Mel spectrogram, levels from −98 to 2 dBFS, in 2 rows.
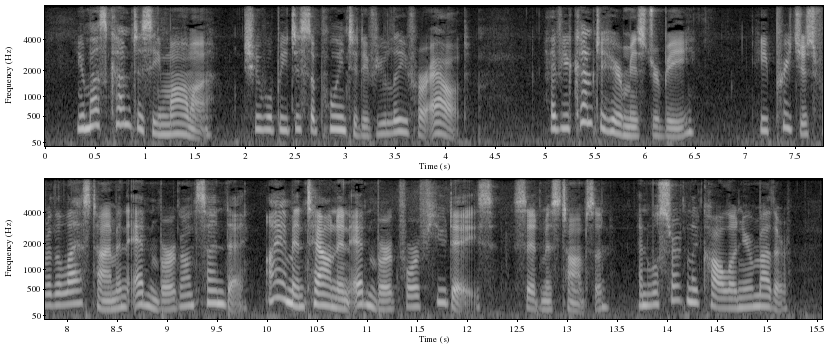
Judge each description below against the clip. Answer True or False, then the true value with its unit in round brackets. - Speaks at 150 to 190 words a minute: False (205 wpm)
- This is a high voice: True (205 Hz)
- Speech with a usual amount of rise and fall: False (6.6 semitones)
